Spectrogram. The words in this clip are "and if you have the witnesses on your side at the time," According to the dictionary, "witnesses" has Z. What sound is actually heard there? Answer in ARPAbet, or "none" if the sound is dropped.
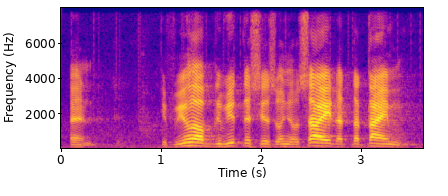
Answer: S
